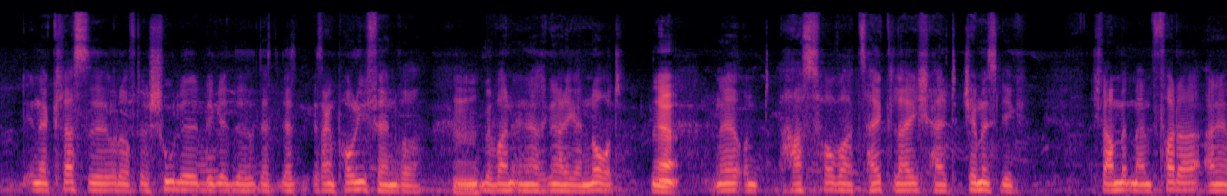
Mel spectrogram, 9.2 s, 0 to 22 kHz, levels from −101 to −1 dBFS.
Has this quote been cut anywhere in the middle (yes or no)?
no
